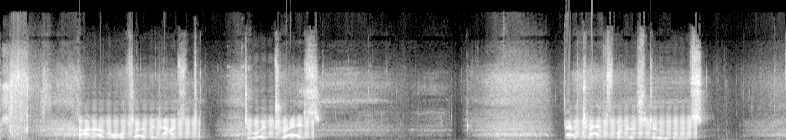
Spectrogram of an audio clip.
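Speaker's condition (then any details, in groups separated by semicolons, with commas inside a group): Laryngeal cancer with laryngectomy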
